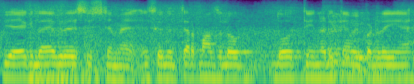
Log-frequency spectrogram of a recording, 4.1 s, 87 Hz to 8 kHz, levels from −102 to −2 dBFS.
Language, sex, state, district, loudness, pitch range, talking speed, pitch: Hindi, male, Rajasthan, Bikaner, -14 LUFS, 125-130 Hz, 245 wpm, 125 Hz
